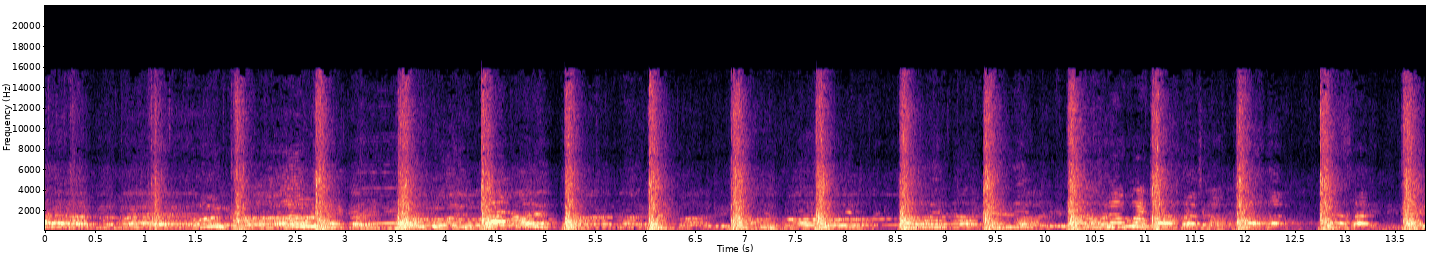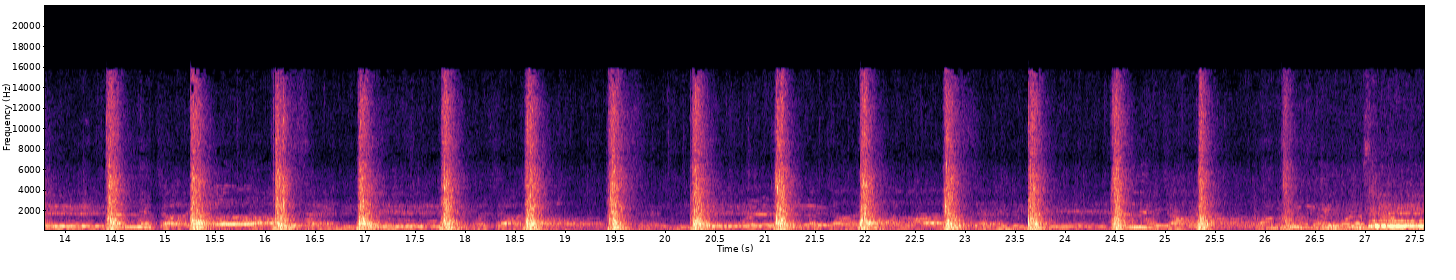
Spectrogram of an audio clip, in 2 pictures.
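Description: Matam: a crowd of men striking their chests with open hands in unison, about three sharp slaps every two seconds, over a nauha chanted by male voices.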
